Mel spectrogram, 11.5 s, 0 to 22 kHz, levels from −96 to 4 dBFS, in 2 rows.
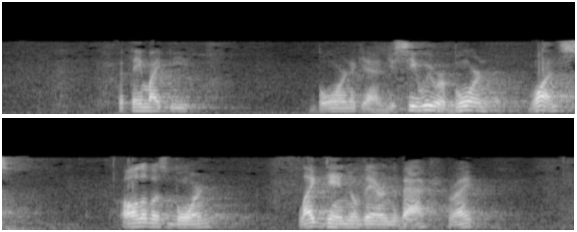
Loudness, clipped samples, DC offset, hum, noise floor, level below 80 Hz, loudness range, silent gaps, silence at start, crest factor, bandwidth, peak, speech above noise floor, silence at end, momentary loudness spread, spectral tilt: -16 LUFS; under 0.1%; under 0.1%; none; -51 dBFS; -52 dBFS; 6 LU; none; 1.15 s; 18 dB; 5.4 kHz; 0 dBFS; 36 dB; 0.85 s; 17 LU; -7.5 dB/octave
